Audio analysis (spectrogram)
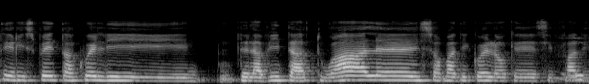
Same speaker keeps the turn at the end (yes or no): no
